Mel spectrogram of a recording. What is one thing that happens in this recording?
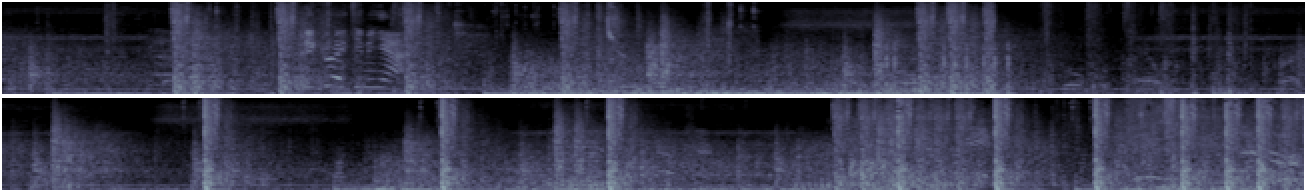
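Gunshots crack and echo repeatedly, near and far.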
